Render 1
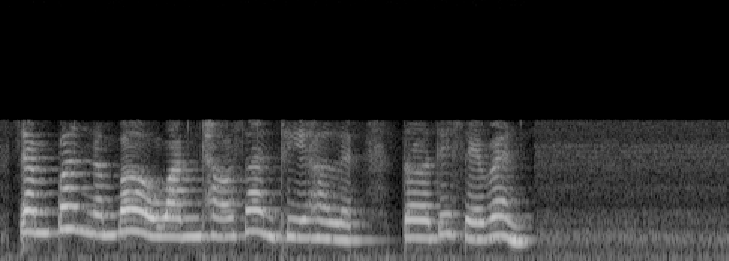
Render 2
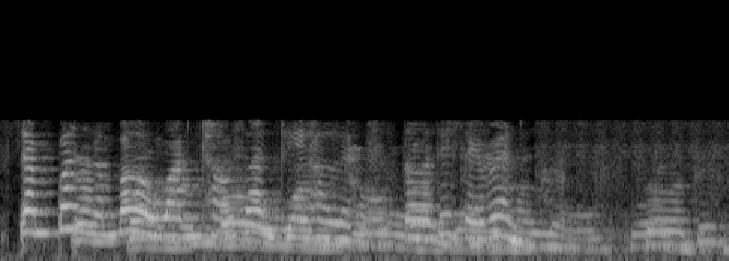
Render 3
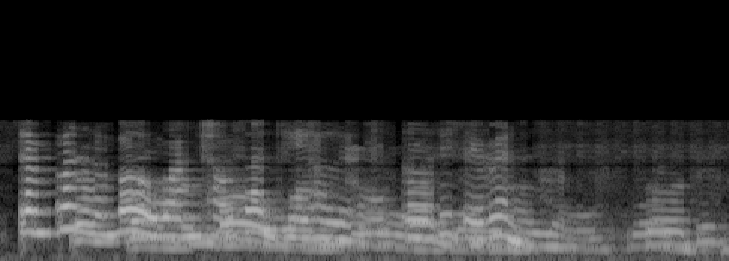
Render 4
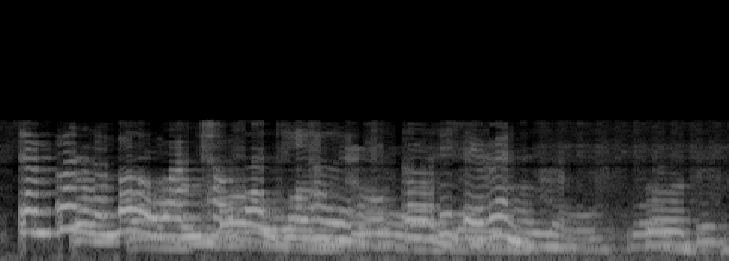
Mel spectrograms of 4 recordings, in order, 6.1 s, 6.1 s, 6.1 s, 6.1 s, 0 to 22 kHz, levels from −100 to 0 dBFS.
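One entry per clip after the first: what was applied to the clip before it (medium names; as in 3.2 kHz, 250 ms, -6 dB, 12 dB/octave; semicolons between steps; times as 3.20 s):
ever faster or slower copies 338 ms, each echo -7 st, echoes 2, each echo -6 dB; harmonic tremolo 6.3 Hz, depth 50%, crossover 580 Hz; trim -3 dB
spectrogram pixelated in time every 50 ms; band-stop 1.8 kHz, Q 7.3
treble shelf 3.3 kHz -9 dB; peak limiter -29 dBFS, peak gain reduction 8.5 dB; trim -1 dB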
